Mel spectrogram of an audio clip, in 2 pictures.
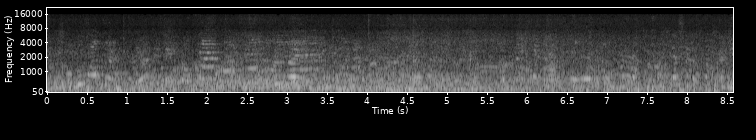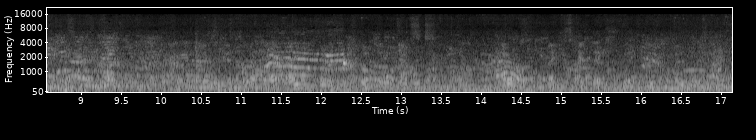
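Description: A crowd of men and women chatter all around, close by.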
